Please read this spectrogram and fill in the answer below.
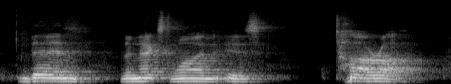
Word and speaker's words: Tara: the next one is tara tara so they're also equal ta and rob it's not tara and it's not torah it's tara can you say that with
